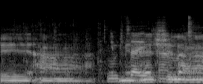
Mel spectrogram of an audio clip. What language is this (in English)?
Hebrew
